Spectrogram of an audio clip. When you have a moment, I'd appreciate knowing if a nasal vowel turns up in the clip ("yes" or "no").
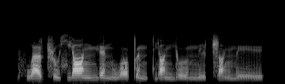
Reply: no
